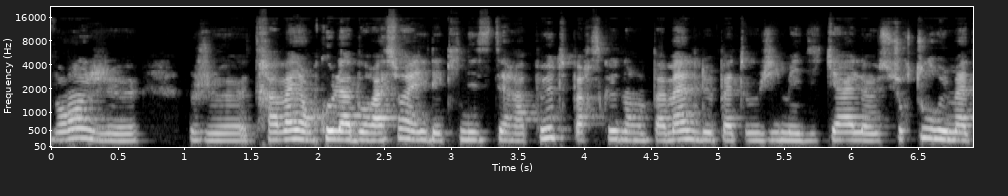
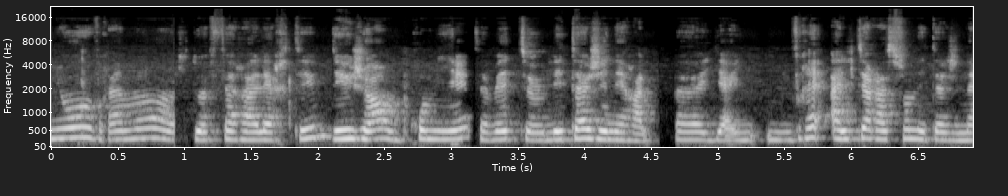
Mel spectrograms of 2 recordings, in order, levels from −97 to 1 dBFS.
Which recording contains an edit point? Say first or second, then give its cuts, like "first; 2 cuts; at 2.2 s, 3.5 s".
second; 4 cuts; at 0.9 s, 2.0 s, 3.2 s, 4.6 s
